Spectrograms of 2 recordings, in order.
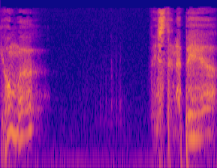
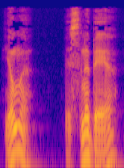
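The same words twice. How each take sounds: First: Eerie breathed whisper; whispering tree. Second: Put-on higher, louder call to a boy; old man calling out. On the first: A narrator's reading. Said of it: "so flüstert der Birnbaum". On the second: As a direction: offer it with a lifted, calling voice.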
